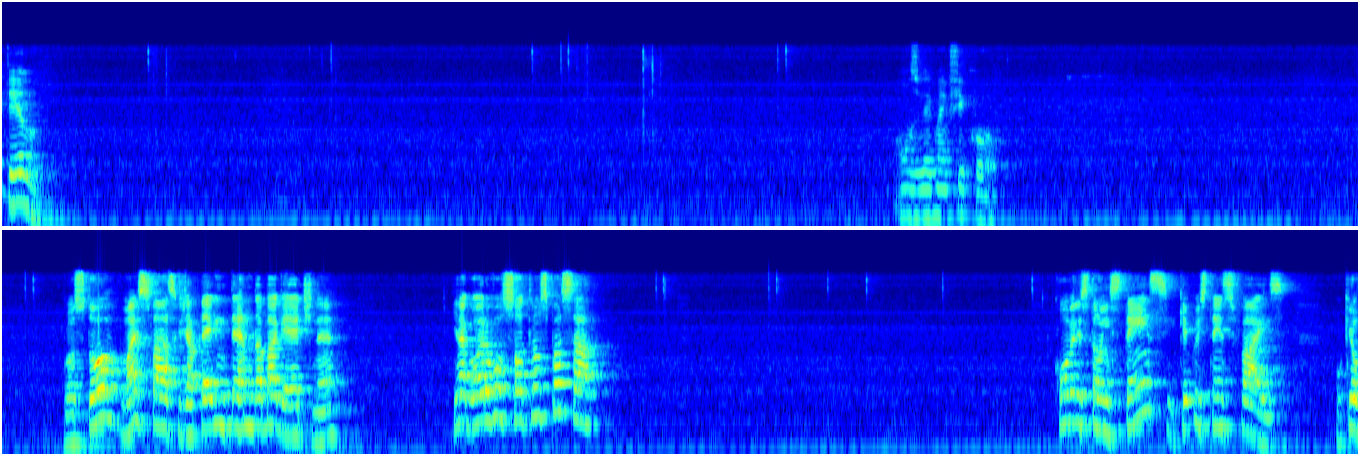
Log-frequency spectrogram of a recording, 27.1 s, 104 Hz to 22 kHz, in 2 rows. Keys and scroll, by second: 1.7 w, 6.1-6.8 typing, 8.3-9.1 typing, 24.8 F3.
